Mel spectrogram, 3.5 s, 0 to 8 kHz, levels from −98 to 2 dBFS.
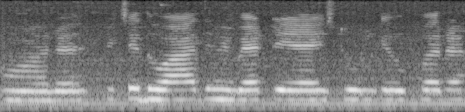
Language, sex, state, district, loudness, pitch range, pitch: Hindi, female, Rajasthan, Bikaner, -15 LUFS, 220-230 Hz, 225 Hz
